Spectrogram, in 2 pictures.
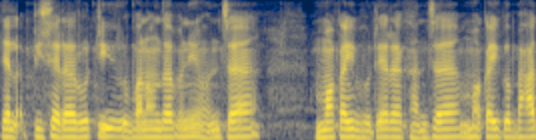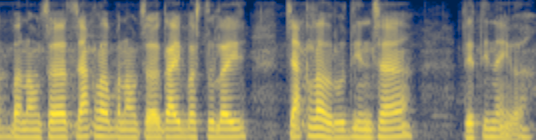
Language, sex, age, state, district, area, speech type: Nepali, female, 60+, West Bengal, Darjeeling, urban, spontaneous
